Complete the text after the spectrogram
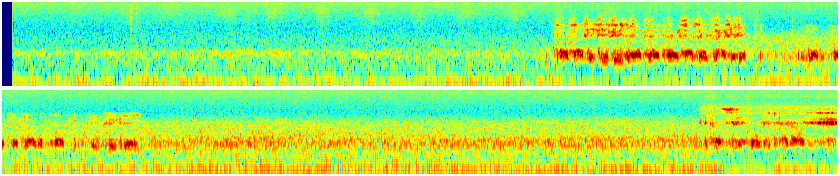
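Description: A jet airliner roars far off as it takes off.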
